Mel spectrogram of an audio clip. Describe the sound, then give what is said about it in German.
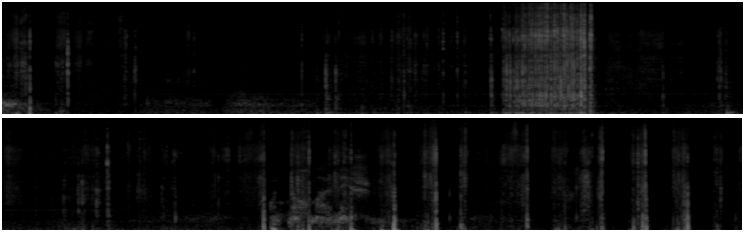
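Playing cards shuffled by hand during a card game, with one loud sustained riffling burst in the middle. Soft rustling comes before it, and many crisp, quick flicks and taps follow. “Noch ganz sanft nochmal durch die Hände gleiten beim Mischen.”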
